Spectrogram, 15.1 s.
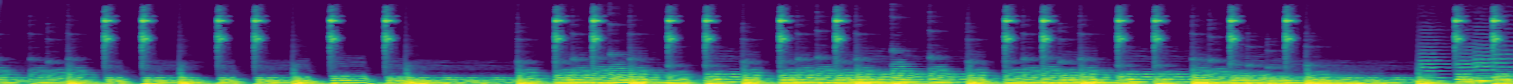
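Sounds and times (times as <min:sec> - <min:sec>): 
modular synthesizer mixer: 0:00.0 - 0:15.1.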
